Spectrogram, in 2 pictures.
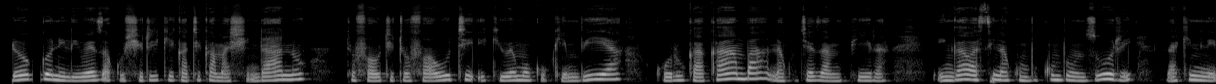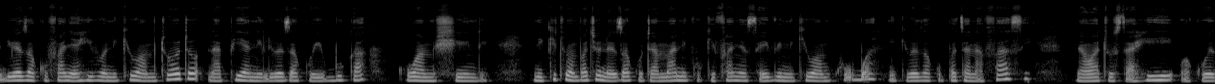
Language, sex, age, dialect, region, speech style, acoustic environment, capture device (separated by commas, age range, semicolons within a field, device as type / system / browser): Swahili, female, 25-34, Kenya - Nairobi Sheng-influenced, Kenya, relaxed; happy; nervous; excited; focused, silence; traffic, mobile / Linux / Chrome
